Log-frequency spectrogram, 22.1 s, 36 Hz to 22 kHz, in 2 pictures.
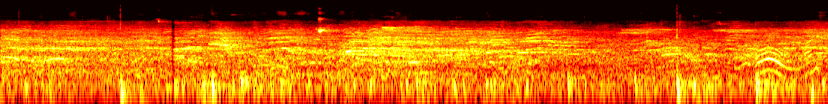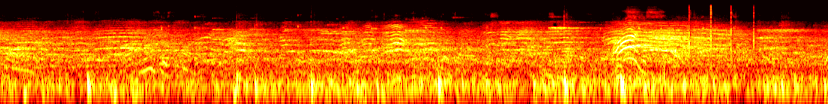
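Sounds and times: sneakers squeaking on court: 0:12.2 - 0:19.6.

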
